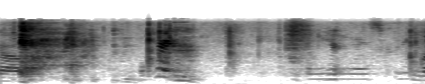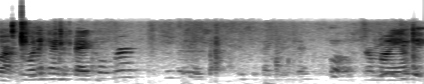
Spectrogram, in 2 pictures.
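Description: Indistinct talk and laughter from several people, including a small child's voice, in a room.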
